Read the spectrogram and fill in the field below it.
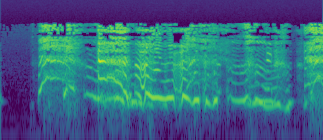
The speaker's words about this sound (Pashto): بس دی مه ژاړه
